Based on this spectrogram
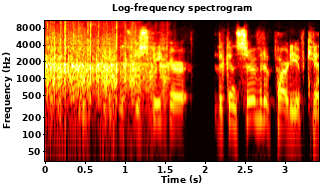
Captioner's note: applause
